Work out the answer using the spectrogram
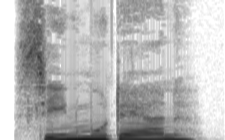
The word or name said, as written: senmoderne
